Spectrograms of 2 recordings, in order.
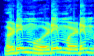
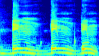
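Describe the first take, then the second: First: The initial consonant is a retroflex flap. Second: The initial consonant is a retroflex stop. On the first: The speaker calls it wrong. "ऐसे तो बोलेंगे नहीं" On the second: The speaker calls it right. "Sanskrit में क्या होता है? ड होता है। जैसे"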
